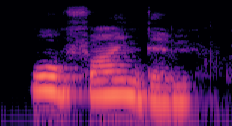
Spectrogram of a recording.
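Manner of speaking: ordinary delivery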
